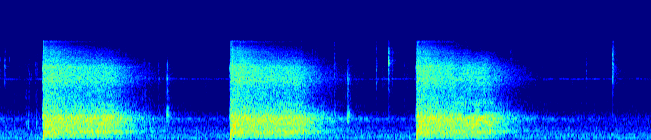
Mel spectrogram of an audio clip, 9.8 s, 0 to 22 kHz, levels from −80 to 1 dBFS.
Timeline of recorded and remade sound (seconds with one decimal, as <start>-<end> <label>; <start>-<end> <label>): 0.0-6.8 recorded; 6.8-7.4 remade; 7.4-9.8 recorded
